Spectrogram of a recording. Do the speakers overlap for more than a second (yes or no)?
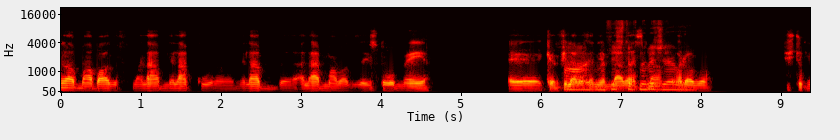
yes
